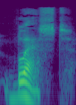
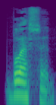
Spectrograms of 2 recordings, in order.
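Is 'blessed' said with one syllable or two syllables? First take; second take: one syllable; two syllables. First: The word is said with one syllable. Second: The word is said with two syllables. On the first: Being made happy. The speaker calls it right. "The word technically is blessed, past tense of bless" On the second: Being elevated and deified. The speaker calls it wrong. "many times this word blessed, B-L-E-S-S-E-D, is pronounced blessed"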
